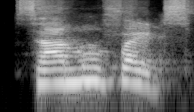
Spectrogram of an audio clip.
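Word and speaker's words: psammophytes: Opuntia Opuntia is an example of सेरोफाइट then सामोफाइट्स P silent होते हैं सामोफाइट सामोफाइट्स means growing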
